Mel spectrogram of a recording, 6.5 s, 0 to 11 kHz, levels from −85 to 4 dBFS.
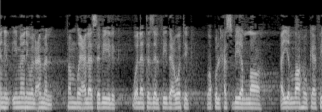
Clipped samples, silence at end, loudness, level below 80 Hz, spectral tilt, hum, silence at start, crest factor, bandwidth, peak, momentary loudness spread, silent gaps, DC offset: under 0.1%; 0 s; -17 LUFS; -52 dBFS; -5 dB/octave; none; 0 s; 16 dB; 7.4 kHz; -2 dBFS; 10 LU; none; under 0.1%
